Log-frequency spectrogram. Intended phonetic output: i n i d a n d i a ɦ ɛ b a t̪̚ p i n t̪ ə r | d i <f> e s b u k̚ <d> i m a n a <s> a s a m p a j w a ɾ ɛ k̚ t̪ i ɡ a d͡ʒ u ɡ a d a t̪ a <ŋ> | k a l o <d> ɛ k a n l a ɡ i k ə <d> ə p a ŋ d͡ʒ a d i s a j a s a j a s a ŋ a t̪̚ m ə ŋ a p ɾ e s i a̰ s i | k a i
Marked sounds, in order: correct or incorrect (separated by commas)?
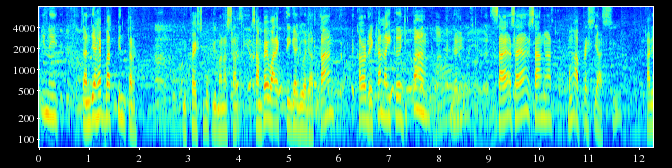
correct, correct, correct, correct, correct, incorrect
